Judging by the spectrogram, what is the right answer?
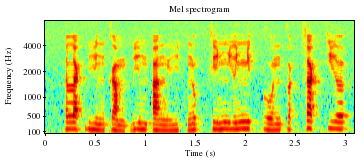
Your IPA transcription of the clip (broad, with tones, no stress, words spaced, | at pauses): la˦˥k̚ɣi˨˩˦nka˨˩˨mɓi˧m ʔa˨˩nɣi˨˩k̚no˦˥k̚ si˧˥ɲi˧˥ə̯ɲɛ˦˥k̚ ɣo˧˥nt̪a˦˥k̚ sa˦˥k̚ci˧ə̯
